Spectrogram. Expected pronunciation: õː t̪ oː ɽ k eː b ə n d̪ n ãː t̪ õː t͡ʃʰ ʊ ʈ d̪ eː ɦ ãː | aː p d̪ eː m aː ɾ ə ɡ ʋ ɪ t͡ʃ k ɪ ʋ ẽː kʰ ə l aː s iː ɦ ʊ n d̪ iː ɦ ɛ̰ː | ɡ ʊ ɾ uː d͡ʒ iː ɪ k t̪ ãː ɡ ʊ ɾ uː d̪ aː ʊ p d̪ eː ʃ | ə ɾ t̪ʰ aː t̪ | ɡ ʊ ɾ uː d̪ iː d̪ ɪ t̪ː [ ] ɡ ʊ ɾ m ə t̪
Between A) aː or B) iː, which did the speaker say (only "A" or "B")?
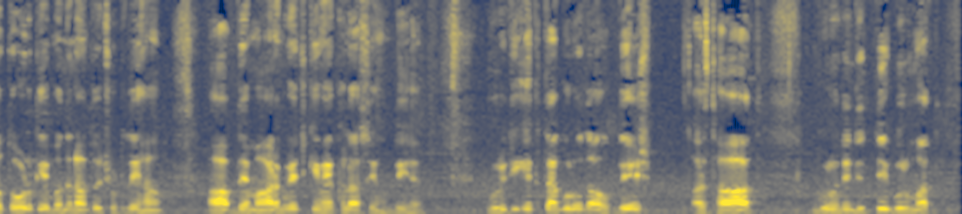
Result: B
